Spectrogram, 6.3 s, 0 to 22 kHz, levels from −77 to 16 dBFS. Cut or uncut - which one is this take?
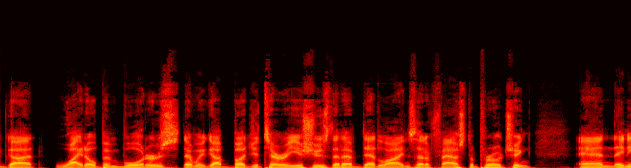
uncut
